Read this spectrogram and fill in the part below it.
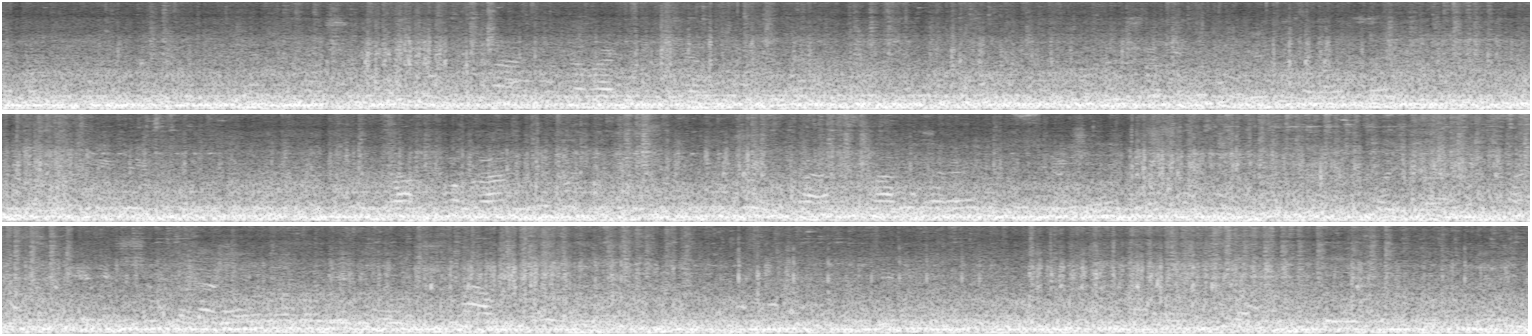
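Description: A vehicle engine drones steadily, heard from inside the moving vehicle.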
